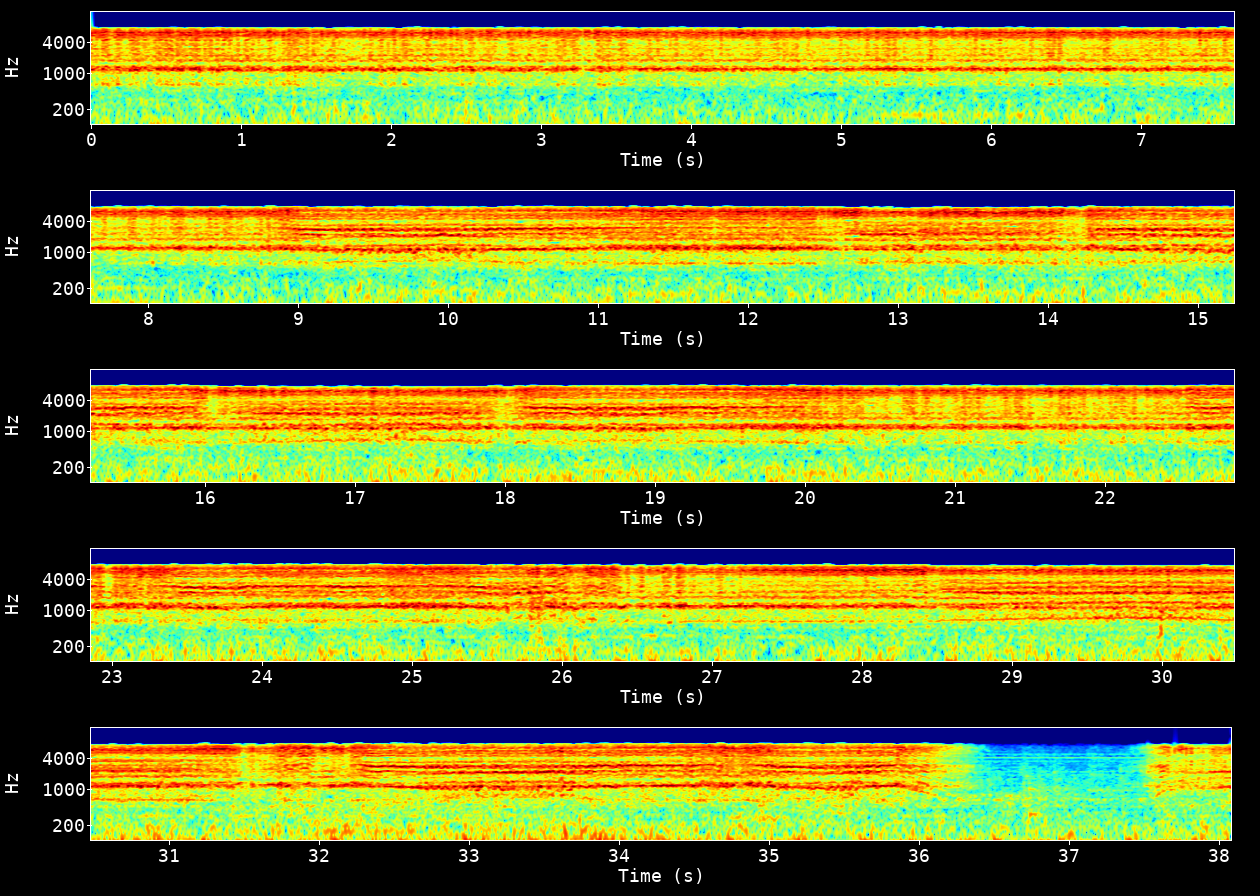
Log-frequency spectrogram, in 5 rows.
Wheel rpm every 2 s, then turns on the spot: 160, 160, 160, 160, 160, 160, 160, 160, 160, 160, 160, 160, 160, 160, 160, 160, 160, 150, 40.
none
